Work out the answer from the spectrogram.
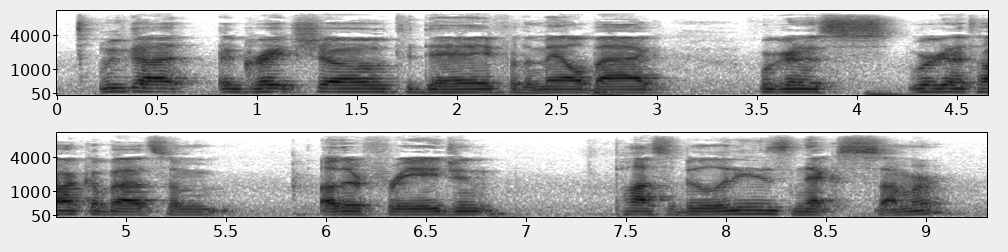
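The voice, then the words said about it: Congested, slightly sick voice. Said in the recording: “I'm still a little under the weather, in case you couldn't tell. I think my voice is still a little congested”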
